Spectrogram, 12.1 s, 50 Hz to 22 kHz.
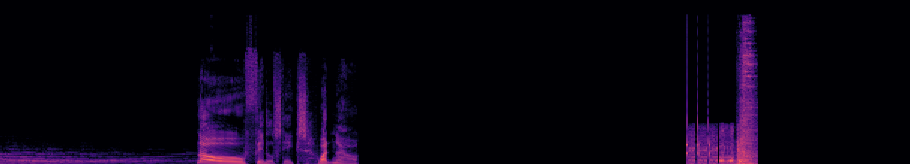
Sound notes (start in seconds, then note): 9.1 glitchy audio SFX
